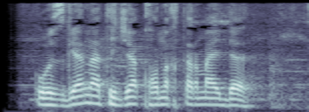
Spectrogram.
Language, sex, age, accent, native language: Uzbek, male, 25-34, Sirdaryo, Uzbek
